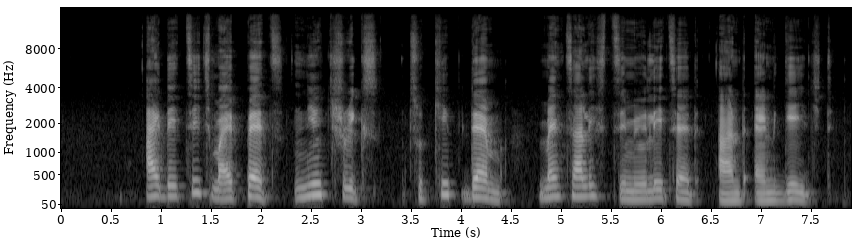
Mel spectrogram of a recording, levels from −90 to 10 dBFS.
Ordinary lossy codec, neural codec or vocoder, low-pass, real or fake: none; none; 14.4 kHz; real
